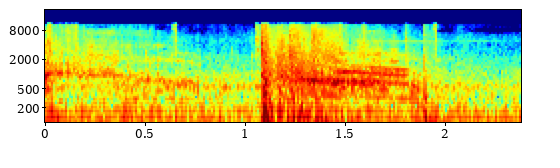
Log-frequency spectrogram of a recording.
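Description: Gunfire in the Fallout 4 video game: a single sharp, loud shot cracks out near the middle, over steady game ambience with faint background sounds.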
